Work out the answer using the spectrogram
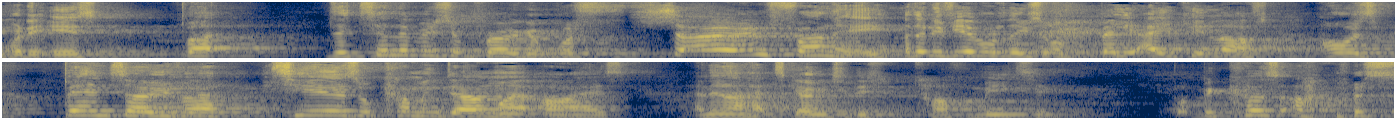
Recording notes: I recorded on Sunday 21 st May an encouraging talk at Newcastle Holy Cross (Fenham)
